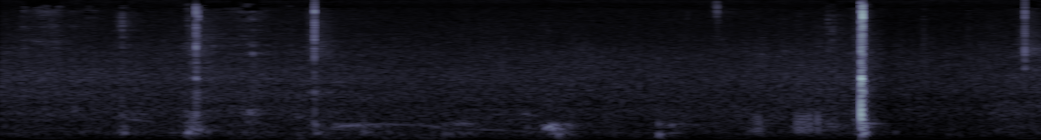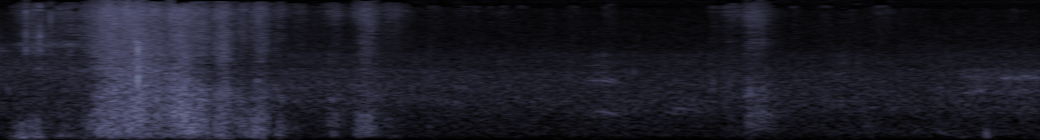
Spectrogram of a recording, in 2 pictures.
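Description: Handling noise from a handheld zoom camera as it is zoomed and refocused: a few sharp clicks, the loudest about four seconds in, and a brief rustle around six seconds. Faint voices sit in the background.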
